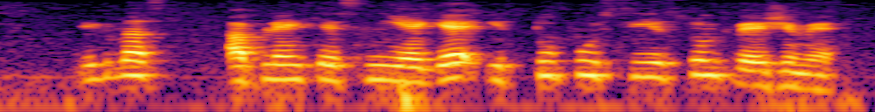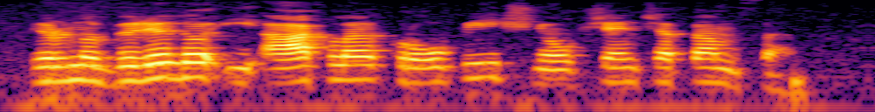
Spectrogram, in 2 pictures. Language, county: Lithuanian, Šiauliai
